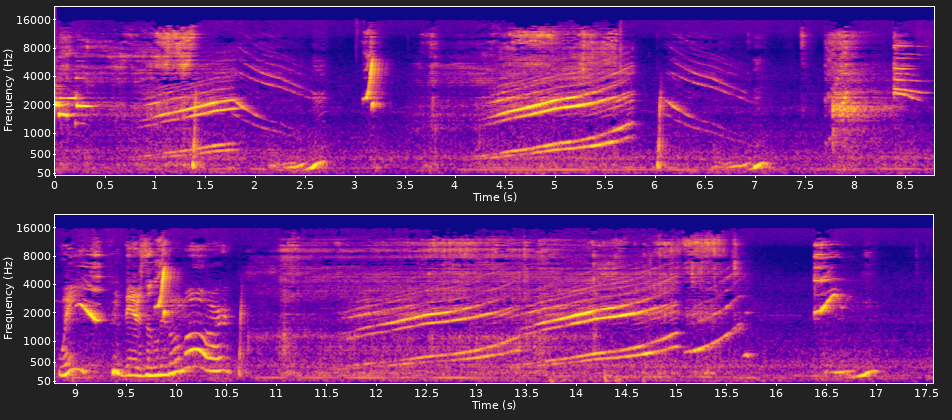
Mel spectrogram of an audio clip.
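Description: Liquid slurps and whooshes through a long straw in quick rising swoops.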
